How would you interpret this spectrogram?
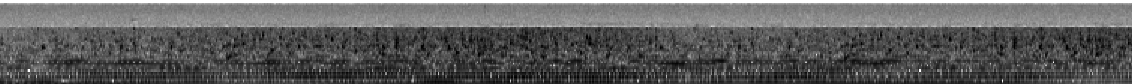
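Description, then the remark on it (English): Steady, continuous rush of water flowing over smooth stones and pebbles in a creek bed, with a constant low hum underneath; no voices, unchanging throughout. “You close your eyes and listen to the soothing sound of the water, feeling totally relaxed.”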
